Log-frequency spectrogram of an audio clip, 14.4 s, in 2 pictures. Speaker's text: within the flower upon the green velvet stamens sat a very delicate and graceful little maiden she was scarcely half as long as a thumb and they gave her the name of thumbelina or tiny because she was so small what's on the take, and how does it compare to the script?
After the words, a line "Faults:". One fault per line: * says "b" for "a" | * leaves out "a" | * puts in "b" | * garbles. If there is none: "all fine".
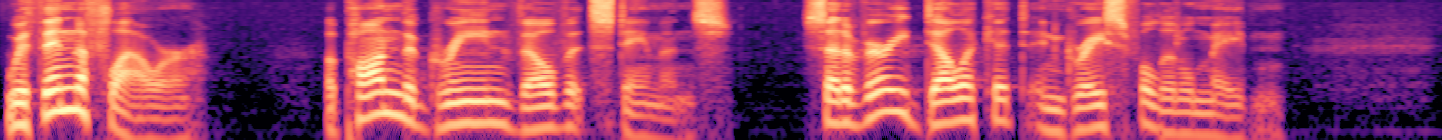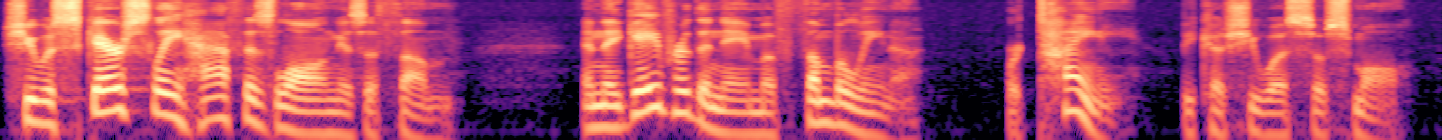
within the flower upon the green velvet stamens sat a very delicate and graceful little maiden she was scarcely half as long as a thumb and they gave her the name of thumbelina or tiny because she was so small
Faults:
all fine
